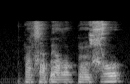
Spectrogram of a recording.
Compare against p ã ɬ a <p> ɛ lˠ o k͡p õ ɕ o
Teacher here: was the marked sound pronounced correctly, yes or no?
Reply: no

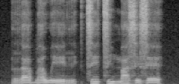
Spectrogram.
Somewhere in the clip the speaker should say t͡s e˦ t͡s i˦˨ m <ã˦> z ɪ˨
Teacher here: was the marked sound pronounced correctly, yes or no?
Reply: no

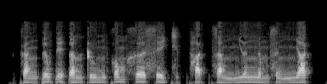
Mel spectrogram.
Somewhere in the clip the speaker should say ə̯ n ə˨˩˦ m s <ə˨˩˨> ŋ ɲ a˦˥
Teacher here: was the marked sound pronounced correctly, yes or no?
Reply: yes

